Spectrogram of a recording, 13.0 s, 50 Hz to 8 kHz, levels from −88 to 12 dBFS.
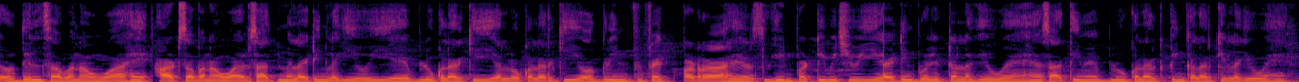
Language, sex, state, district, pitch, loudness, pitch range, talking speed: Hindi, male, Uttar Pradesh, Budaun, 150 Hz, -26 LUFS, 145-150 Hz, 230 wpm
